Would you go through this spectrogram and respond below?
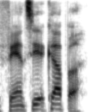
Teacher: maybe the rising intonation you hear in questions or informal statements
